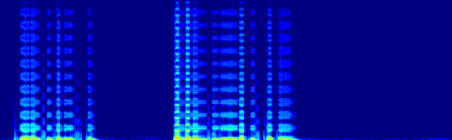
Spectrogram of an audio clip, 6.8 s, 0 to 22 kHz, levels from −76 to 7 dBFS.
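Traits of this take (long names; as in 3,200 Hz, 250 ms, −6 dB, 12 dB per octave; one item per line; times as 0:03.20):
phaser sweep stages 12, 0.31 Hz, lowest notch 210–1,300 Hz
aliases and images of a low sample rate 2,000 Hz, jitter 0%
AAC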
